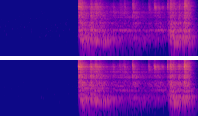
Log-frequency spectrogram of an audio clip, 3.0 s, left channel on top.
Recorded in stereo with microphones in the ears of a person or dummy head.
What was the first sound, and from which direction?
A cupboard door, 25° right (ahead or behind).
